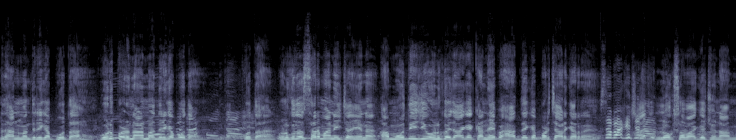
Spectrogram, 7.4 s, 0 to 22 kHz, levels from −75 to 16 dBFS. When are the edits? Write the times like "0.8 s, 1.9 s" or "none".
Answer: 0.9 s, 2.7 s, 3.8 s, 6.0 s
